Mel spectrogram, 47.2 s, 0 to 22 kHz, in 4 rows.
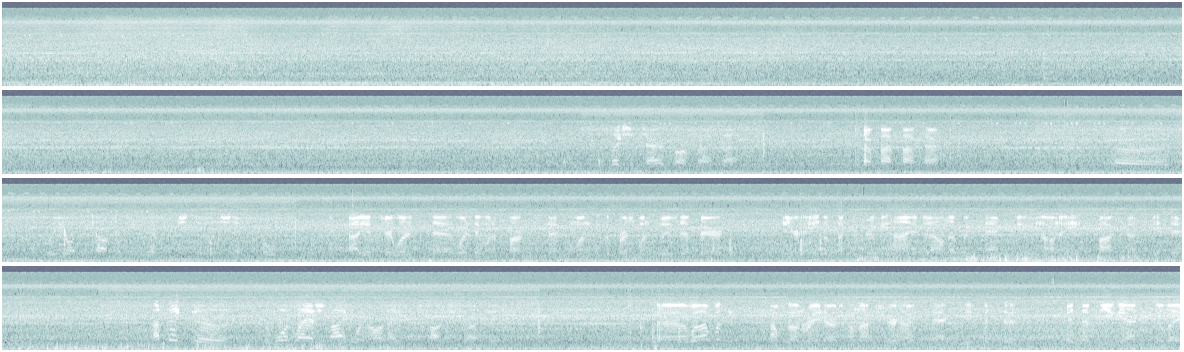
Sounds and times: Aircraft: 0:00.0 - 0:47.1
Speech: 0:17.6 - 0:19.2, 0:20.3 - 0:21.2, 0:22.9 - 0:35.5, 0:36.9 - 0:40.5, 0:41.8 - 0:47.1.

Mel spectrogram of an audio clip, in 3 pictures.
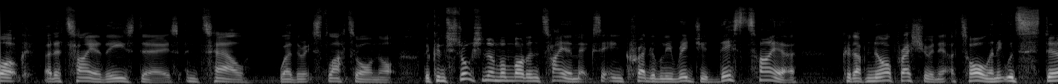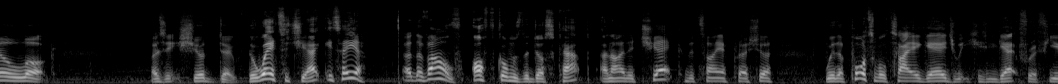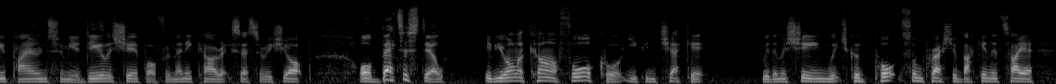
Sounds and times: Speech: 0:00.0 - 0:11.2, 0:12.1 - 0:31.6.

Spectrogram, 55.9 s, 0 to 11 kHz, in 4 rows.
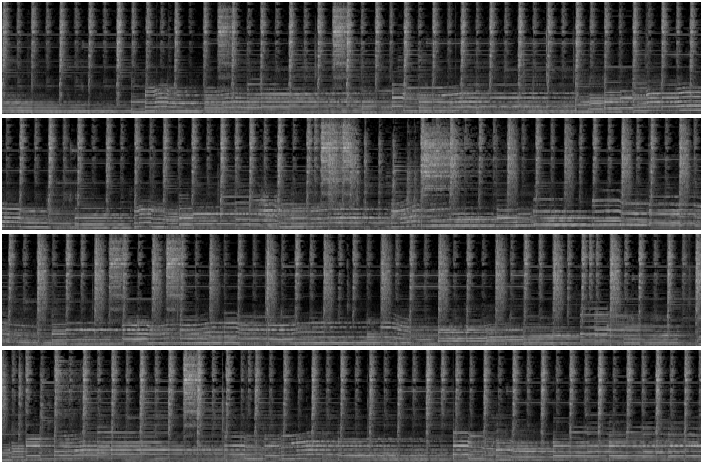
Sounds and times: Steel guitar, slide guitar: 0:00.0 - 0:55.9.

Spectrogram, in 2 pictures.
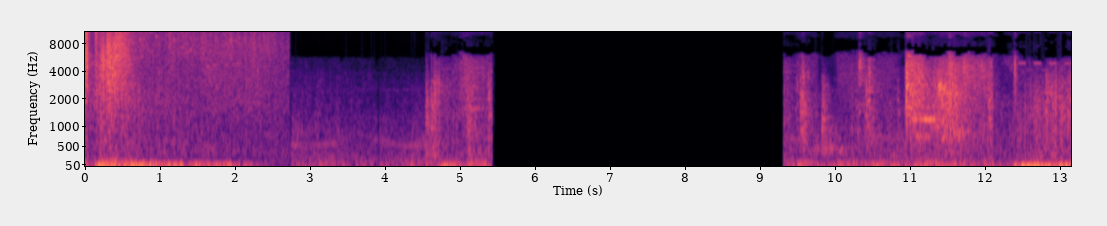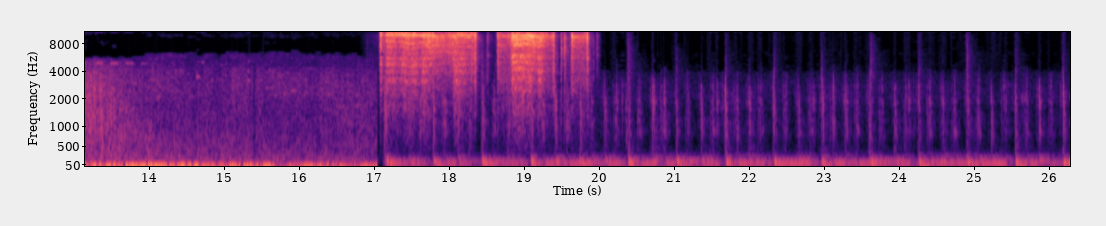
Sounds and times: Music: 0:17.1 - 0:26.2.

